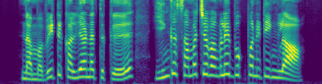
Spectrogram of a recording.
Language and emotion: Tamil, surprised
